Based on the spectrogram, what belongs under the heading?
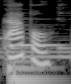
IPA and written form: ˈæp.əl (Apple)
